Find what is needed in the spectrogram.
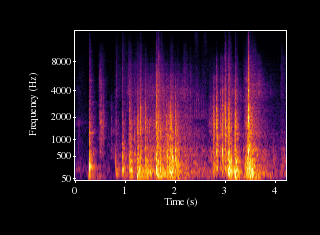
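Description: A quick run of hard knocks and clunks, several a second, from gear being handled and moved about in a box truck's cargo area. The loudest knocks come in the middle and at about three and a half seconds.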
